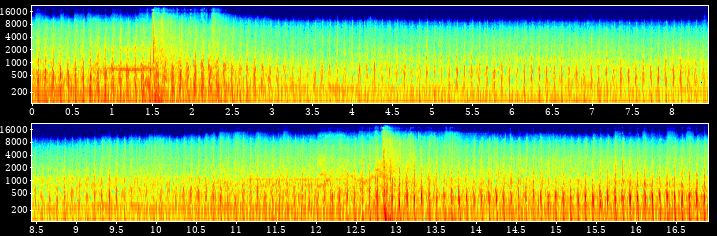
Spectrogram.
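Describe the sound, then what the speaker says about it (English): Helicopter from a zombie survival video game flying overhead, a continuous loud rotor chop with rapid blade pulses, swelling as it passes close and staying constant for the whole stretch. "We're really not getting any short helicopter events, are we?"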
